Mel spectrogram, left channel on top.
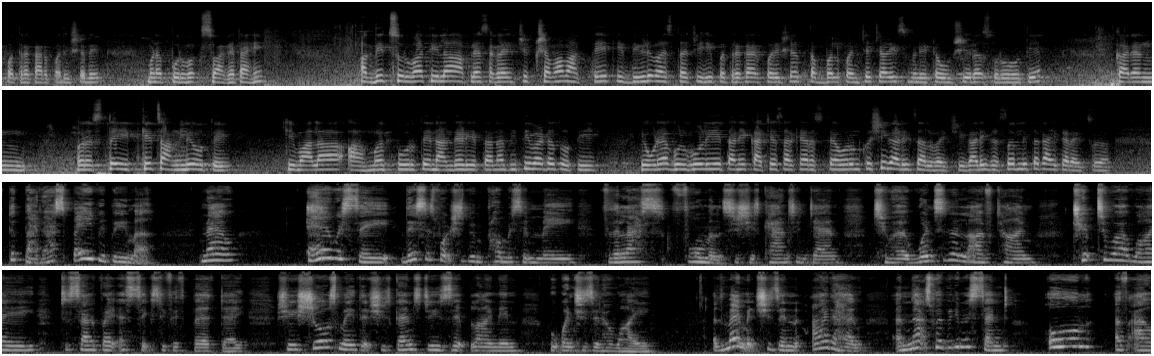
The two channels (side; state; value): both; different; correlation 0.00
